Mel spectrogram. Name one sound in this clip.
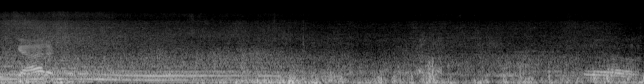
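Tyres spin and spray loose dirt.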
